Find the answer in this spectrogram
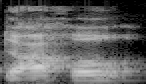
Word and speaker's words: Da-ho: AA means the lake Taho Shoreline uh it's mispronounced word as Tahoe but Doo is the correct way to say it so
